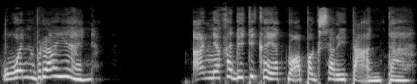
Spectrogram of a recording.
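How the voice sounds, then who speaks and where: A woman's voice: sits high, big pitch swings, unhurried, full character voice. A woman playing a guilty, apologetic young friend, pleading in melodramatic audio drama style. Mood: apologetic, defensive.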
